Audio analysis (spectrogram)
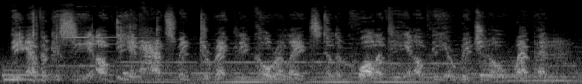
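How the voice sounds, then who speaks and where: A man voicing a calm, analytical AI machine in a video game, with stiff, formal, precise diction and synthetic processing. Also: a bass voice, brisk. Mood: analytical, detached. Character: robotic AI wolf machine, calm, analytical, literal-minded. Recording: echoing processed voice under loud music.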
